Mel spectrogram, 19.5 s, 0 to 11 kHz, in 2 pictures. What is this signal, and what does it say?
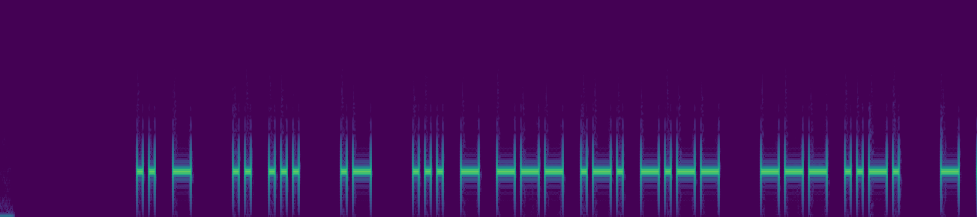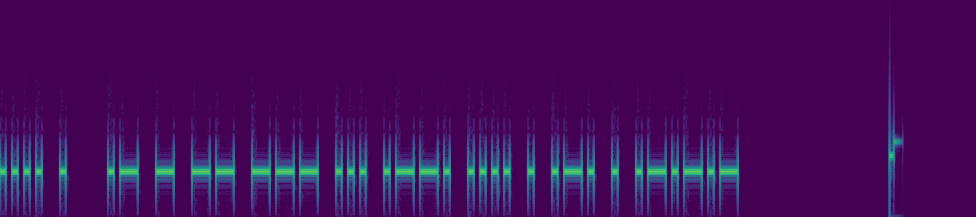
Morse code, heard as a keyed tone, about 20 wpm, 700 Hz. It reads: IT IS A STORY OF THE ATMOSPHERE.
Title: Sentences from Top 1600 Words 20wpm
